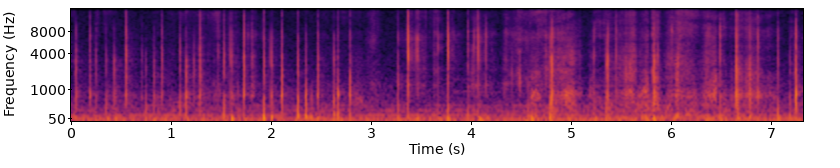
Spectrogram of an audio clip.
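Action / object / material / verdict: tap / small metal tin with paper label / metal / none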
